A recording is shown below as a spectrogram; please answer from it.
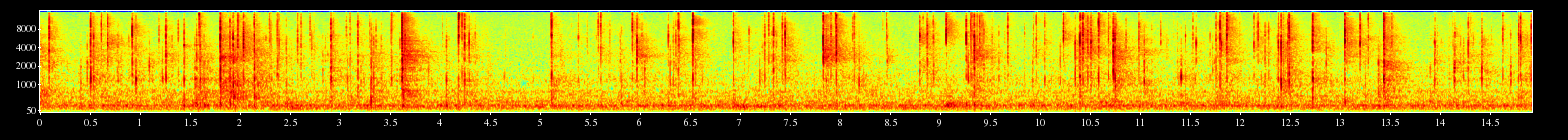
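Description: Clear plastic film packaging wrapped around small blue bottles is crinkled and pressed with fingers and long nails. The result is a quiet, steady stream of bright, sharp crinkles and crackles with almost no low end, each snap dying away instantly.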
